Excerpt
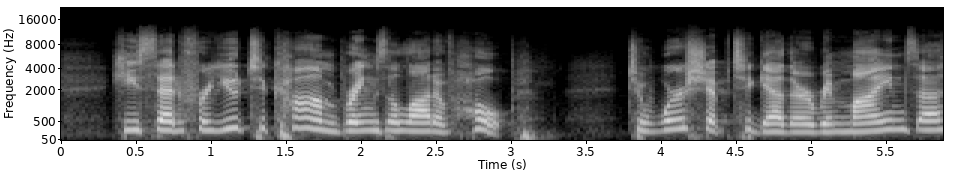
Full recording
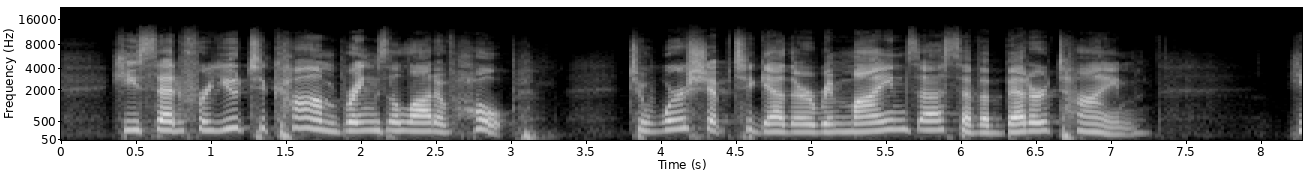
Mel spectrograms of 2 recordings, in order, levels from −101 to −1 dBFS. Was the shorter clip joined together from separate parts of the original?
no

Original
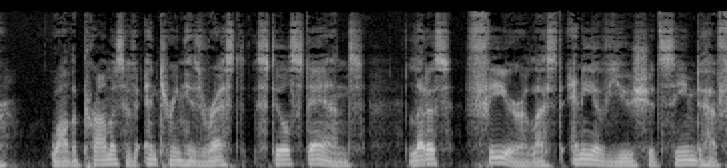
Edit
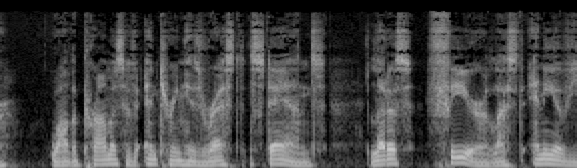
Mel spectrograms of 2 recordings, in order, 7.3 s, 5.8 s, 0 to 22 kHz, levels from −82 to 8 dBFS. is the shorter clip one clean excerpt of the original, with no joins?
no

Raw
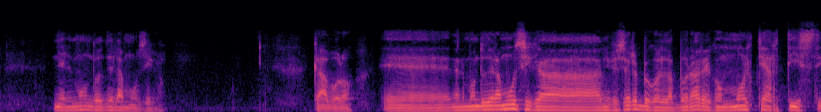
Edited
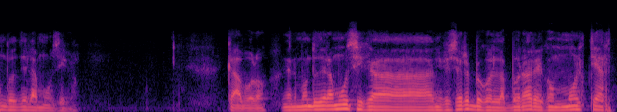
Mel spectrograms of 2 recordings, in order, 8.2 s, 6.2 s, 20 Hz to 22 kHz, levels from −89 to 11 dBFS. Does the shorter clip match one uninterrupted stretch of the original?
no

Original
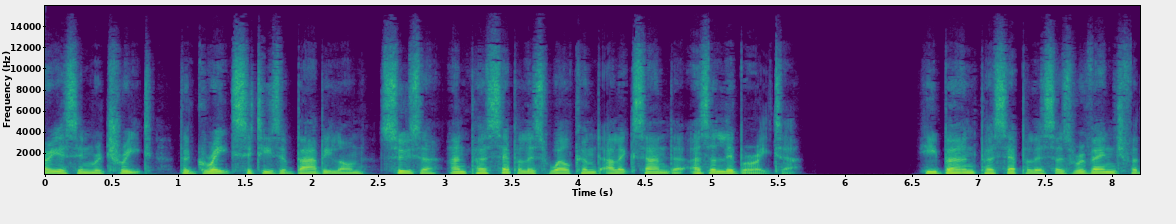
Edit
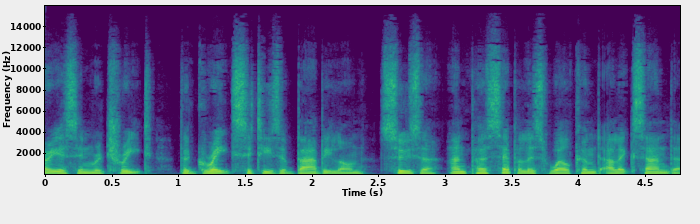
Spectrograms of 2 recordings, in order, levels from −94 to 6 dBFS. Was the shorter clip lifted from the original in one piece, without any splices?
yes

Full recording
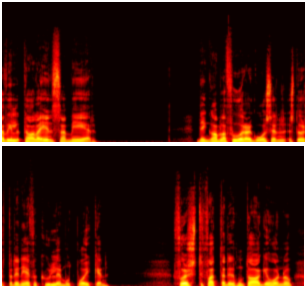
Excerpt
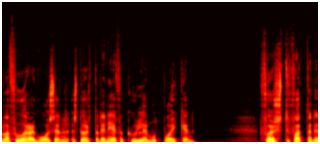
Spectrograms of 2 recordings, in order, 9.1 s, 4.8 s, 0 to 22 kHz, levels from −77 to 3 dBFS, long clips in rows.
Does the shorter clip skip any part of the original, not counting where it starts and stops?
no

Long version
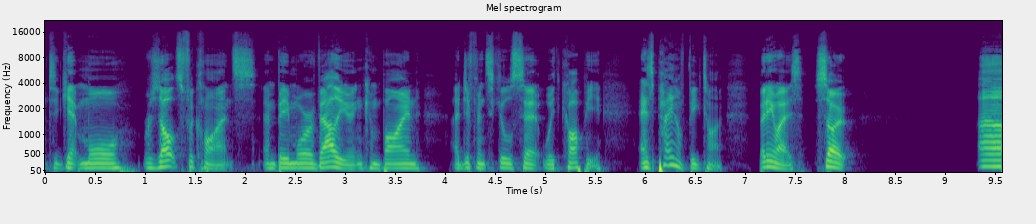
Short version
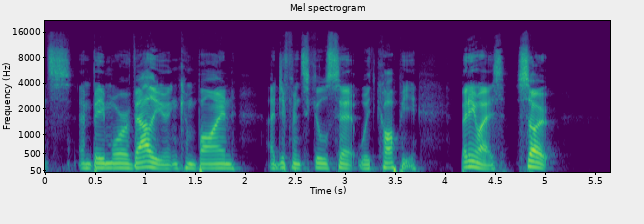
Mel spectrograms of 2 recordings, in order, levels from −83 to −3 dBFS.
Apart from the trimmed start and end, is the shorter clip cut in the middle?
yes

